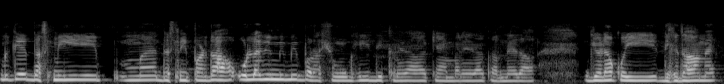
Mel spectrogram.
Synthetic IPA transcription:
ked̪əsmiːmɛ̃ːd̪əsmiːpəɽd̪ãːʔʊlaːbiːmĩmĩːbəɽaːʃoːkɦiːd̪ɪkʰneːd̪aːkɛːməɾeːd̪aːkəɾneːd̪aː | d͡ʒeːɽaːkoːiːd̪ɪkʰd̪aːɦəmɛ̃ː

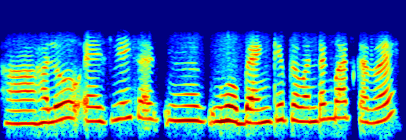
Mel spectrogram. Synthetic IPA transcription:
ɦãːɦɛloːesbiːaːisɐ | ʋobɛ̃ːŋkːepɾɐʋə̃nt̪ʰək̚baːt̪kɐɾːaɦɛ̃ː

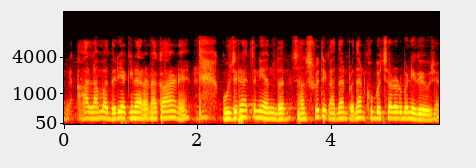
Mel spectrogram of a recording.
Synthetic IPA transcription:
ənḛa̰lãmbad̪əɾjakinaɾa̰nakaɾɳḛɡud͡ʒɾat̪niənd̪əɾsãŋ̃skɾut̪ikad̪ʱanpɾəd̪ʱankʰubd͡ʒsəɾəɭbəniɡəjũt͡ʃʰḛ

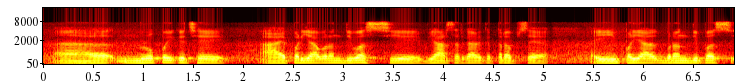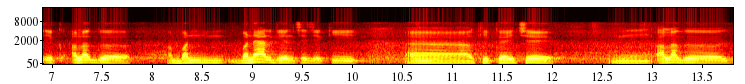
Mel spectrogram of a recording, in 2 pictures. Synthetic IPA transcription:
ɾopəjket͡ʃʰɛ | a̰jpəɾijabəɾənd̪ibəst͡ʃʰijebiɦaɾsəɾkaɾket̪əɾəpʰsẽ | ipəɾjabɾənd̪ibəsekələɡ | bəbənaɪlɡelt͡ʃʰɛd͡ʒeki | kikəɦit͡ʃʰɛ | ə̰ləɡ

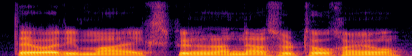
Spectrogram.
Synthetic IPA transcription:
t̪eːʋɐɾiːmãːeːkspiːɾjə̃nsɐnjãsʊʈʰokʰaɳjoː

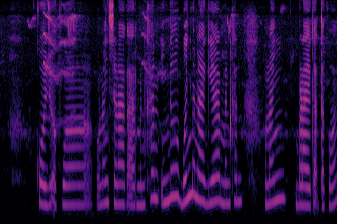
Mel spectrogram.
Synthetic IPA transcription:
kɔd͡ʒuʔakɔwaɔnaɲsɛɽ̃akaʔamɛnkʰaniɲd̪ɔbəɲmanaɡɛjamɛnkʰanɔnaɲbaɽajɛka̰ʔt̪akɔwa

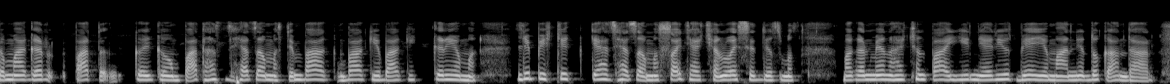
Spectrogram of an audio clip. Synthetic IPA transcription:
t̪ɨmɐɡɐɾpat̪kəikɐmpat̪ɦɐsɦɐt͡sɐmɐst̪imbaːbaːkibaːkikɾemɐlipiʃʈik̚t̪ʲiɦɐt͡sɦet͡sɐmɐssɐt̪ʲɦɐt͡ʃʰɐnʋɐsid̪ʲit͡smɐsmɐɡɐɾmenɦɐt͡ʃʰun̚paːjinʲeɾiut͡s̪bʲejimaːnːid̪ukaːnd̪aːɾ

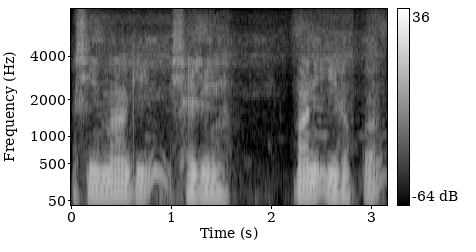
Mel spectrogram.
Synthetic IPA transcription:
ɐsimaɡisajɾeŋ | maniːɾɐk̚pɐ

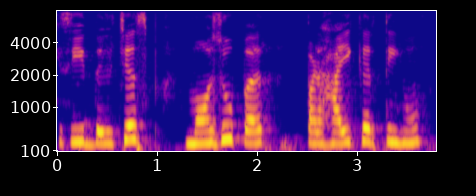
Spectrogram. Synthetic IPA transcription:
kɪsid̪ɪlt͡ʃəsp | mɔːzupɐɾpɐɽ̤aːikɐɾt̪iɦũː

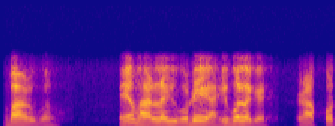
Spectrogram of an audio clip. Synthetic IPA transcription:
baɹuba̰ɹ | ɛjabʱalːaɡibɔdeaɦibɔlaɡɛ | ɹaxɔt̚

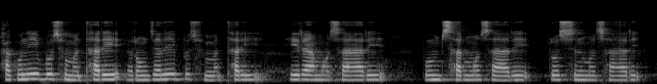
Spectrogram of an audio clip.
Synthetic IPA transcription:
hʰaɡunibusumatʰaɾiɾɔŋzalibusumatʰaɾihiɾamɔsaɾi | b̥umsaɾmɔsaɾi | ɾosinmɔsaɾi

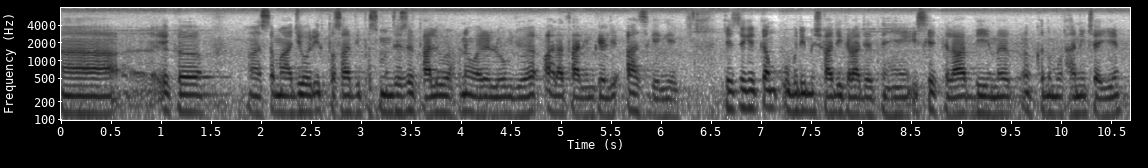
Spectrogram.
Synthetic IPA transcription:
ḛːk | sɐmaːd͡ʒiɔːɾɪːk̚p̪ɐsaːd̪ipɐsmɐ̃nzəɾs̬et̪aːlʊkɾɐkʰneʋaːleloːɡd͡ʒoːɦɛʔaːlat̪aːliːmkelieʔaːsɐkẽːŋɡeː | d͡ʒɛːsekikɐmʊmɾimẽʃaːd̪ikɐɾad̪eːt̪eɦɛ̃ɪ̰skexɪlaːfbʱiɦɐmẽkɐd̪əmʊʈʰaːnit͡ʃaːɦieː

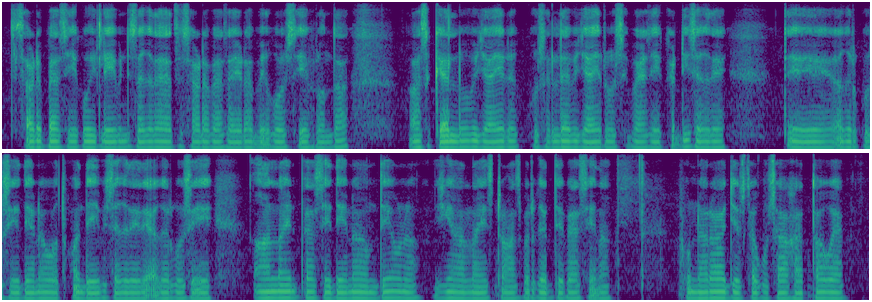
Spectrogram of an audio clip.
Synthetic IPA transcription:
sa̰ːɽeːpɛːseːkoːiːleːbnĩːsəkd̪aːɛːt̪eːsaːɽaːpɛːs̬aːd͡ʒeːɽaːbɪ̰lkʊlsḛːpʰɾʊ̃ːnd̪aː | əskɛːlũːbid͡ʒaːɪɾkʊsəlɛːbid͡ʒaːɪɾosepɛːseːkəɖiːsəkd̪eː | t̪eːə̰ɡəɾkʊseːd̪eːnaːot̪ʰpã̰ːd̪eːbiːsəkd̪eːt̪ḛːʔə̰ɡəɾkʊsḛː | aːnlaːinpɛːseːd̪eːnaːɦʊ̃nd̪eːɦʊnd͡ʒɪjãːnlaːinsʈɾãːnspʰəɾkəɾd̪eːpɛːsḛːnãː | pʰʊːnaːɾaːd͡ʒəst̪aːkʊsaːkʰat̪ːaːɦoːɛː

